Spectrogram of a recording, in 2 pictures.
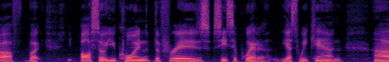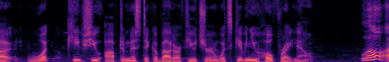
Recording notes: take you live from the field at last weekend’s canvass and rally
